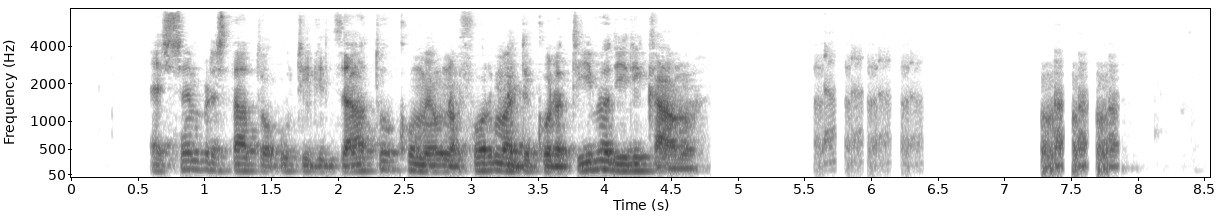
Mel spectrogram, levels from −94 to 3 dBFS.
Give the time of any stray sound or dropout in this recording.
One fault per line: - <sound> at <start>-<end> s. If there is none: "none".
- laugh at 5.6-6.4 s
- laugh at 7.3-7.9 s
